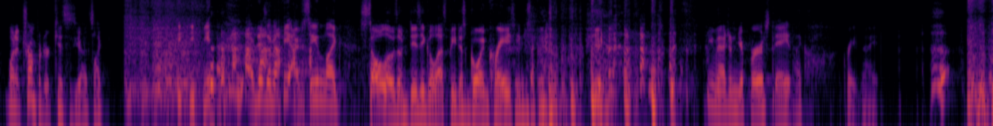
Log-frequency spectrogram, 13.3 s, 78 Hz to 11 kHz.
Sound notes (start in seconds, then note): 1.6 professor blows raspberry; 7.0 Professor and Steven laugh; 7.2 beatboxes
